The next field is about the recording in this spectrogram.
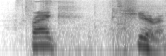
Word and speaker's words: Frank Sheeran: Frank Sheeran. Am I saying that right? Yeah, you said right.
